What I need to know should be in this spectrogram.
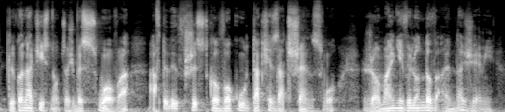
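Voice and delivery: ordinary delivery

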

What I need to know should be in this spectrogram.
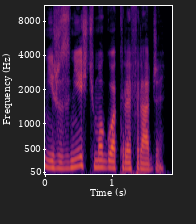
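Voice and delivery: plain reading voice

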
